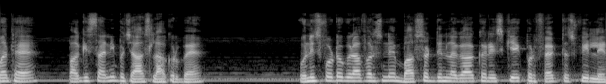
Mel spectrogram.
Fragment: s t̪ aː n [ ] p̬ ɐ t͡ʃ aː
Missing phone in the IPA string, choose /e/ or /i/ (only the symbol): i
